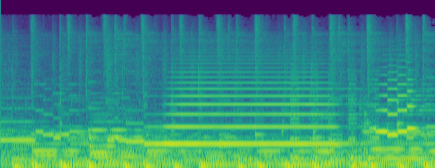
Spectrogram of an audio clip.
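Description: A jazz-rock fusion band playing live: electric bass and drum kit under keyboard chords, with one keyboard note held for about two seconds in the middle.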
